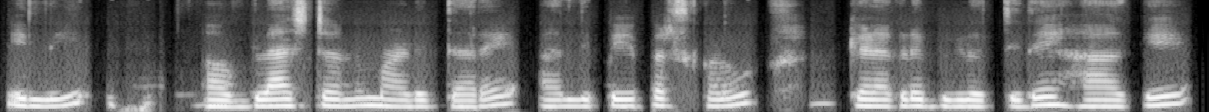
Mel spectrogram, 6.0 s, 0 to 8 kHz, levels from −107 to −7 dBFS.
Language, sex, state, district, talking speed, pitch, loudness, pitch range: Kannada, female, Karnataka, Bangalore, 100 wpm, 180 Hz, -15 LUFS, 170-205 Hz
